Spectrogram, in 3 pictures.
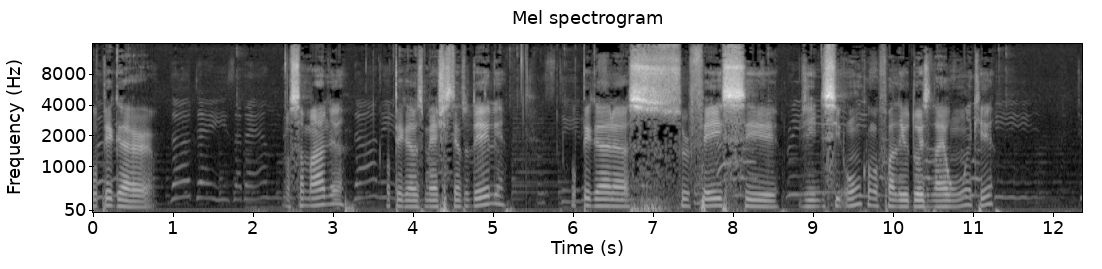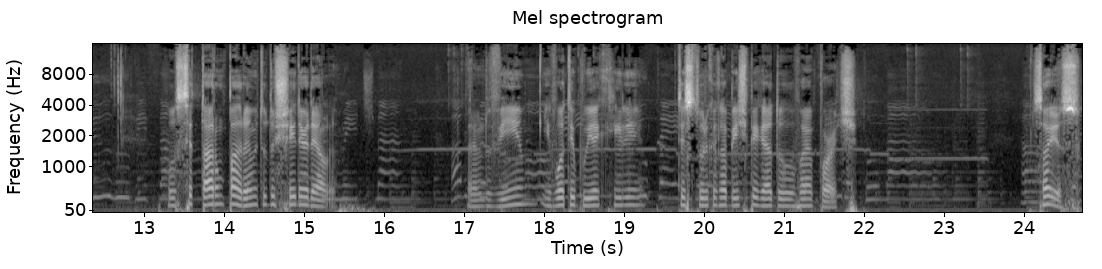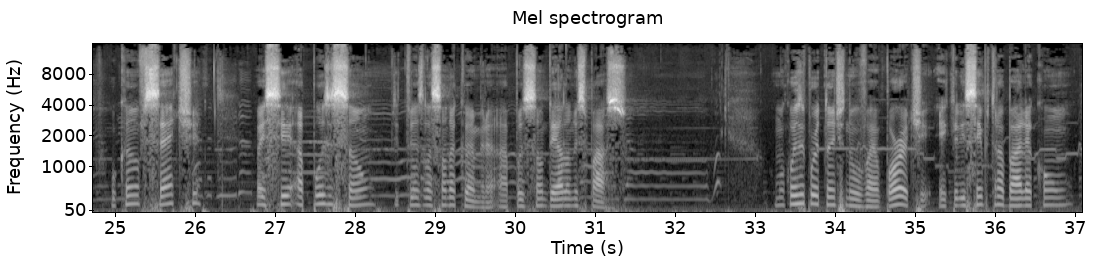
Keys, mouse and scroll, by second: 0.4-2.0 drag, 3.7 middle click, 3.7-4.2 scroll up 2, 4.2 click, 5.8-8.6 middle drag, 5.8-8.6 scroll up 2, 8.6 click, 12.6-14.4 scroll up 2, 16.8 click, 18.3-18.8 scroll up 2, 18.8 click, 19.9 click, 22.5 click, 23.2 scroll up 2, 24.5 click, 27.3-29.2 drag.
